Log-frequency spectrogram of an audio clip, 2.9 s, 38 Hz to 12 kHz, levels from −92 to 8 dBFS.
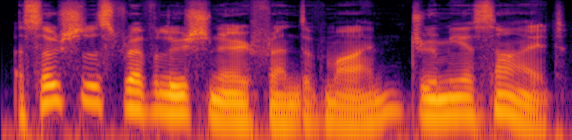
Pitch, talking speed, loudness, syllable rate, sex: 110 Hz, 190 wpm, -16 LUFS, 6.7 syllables/s, male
